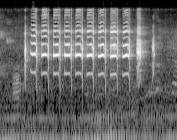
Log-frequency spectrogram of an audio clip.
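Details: Javan myna song played as a lure to get a silent myna singing: a loud run of about ten harsh, buzzy notes rich in harmonics, repeated roughly four per second, ending in a couple of fainter notes.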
